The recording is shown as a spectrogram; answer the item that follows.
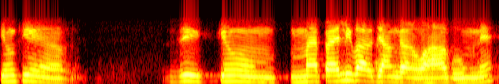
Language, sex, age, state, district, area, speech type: Hindi, male, 18-30, Bihar, Samastipur, rural, conversation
